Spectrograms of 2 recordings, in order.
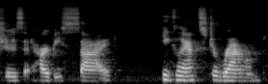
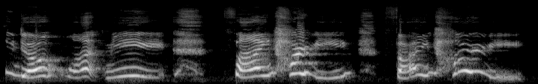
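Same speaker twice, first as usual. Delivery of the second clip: high, slow, sobbing whine; whining through tears; 11 semitones higher, slower than usual. A narrator's reading. Blubbering tearful wail, pitched way up. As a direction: Wendell cries snotty pleas to the vampire, high and slow. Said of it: "Wendell whined, all snot and tears".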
